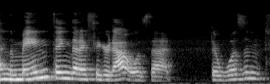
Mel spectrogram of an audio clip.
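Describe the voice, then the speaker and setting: A woman with a Spanish accent, at a fairly quick pace. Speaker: language-learning entrepreneur. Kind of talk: interview. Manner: hesitant, many fillers.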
